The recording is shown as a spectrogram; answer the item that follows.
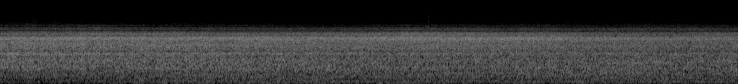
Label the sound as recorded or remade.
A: recorded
